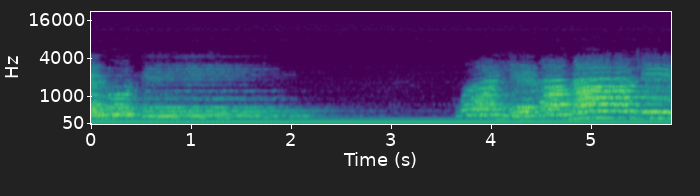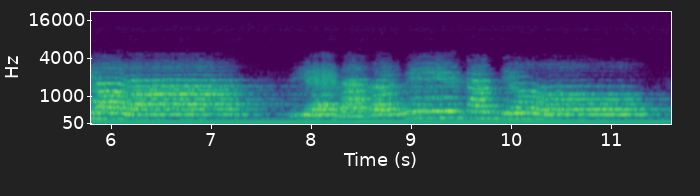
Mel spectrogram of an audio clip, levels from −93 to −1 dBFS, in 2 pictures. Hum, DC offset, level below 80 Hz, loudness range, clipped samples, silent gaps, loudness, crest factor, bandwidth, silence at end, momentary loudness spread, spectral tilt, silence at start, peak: 50 Hz at -35 dBFS; under 0.1%; -66 dBFS; 11 LU; under 0.1%; none; -22 LUFS; 16 dB; 4.8 kHz; 0 s; 20 LU; -9.5 dB/octave; 0 s; -8 dBFS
